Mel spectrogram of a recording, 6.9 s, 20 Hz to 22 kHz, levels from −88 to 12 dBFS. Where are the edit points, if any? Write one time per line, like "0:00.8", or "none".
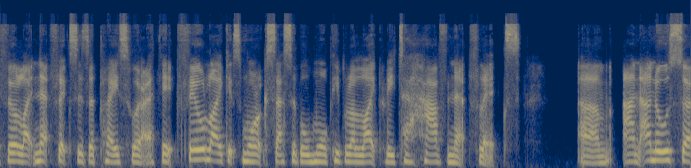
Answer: none

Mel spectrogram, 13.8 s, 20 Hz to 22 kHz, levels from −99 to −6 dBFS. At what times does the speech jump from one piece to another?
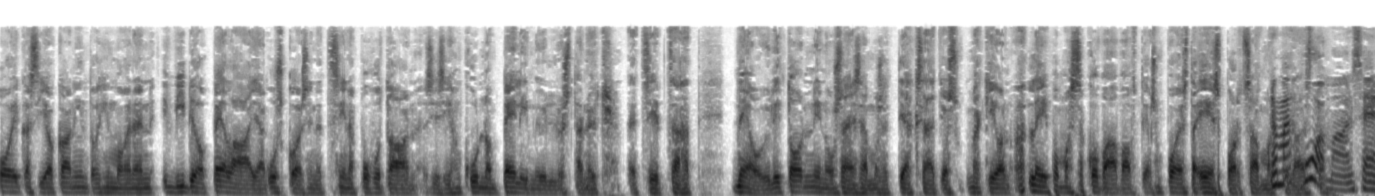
0:02.7
0:07.2

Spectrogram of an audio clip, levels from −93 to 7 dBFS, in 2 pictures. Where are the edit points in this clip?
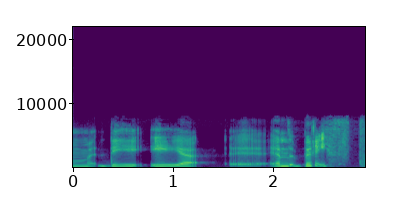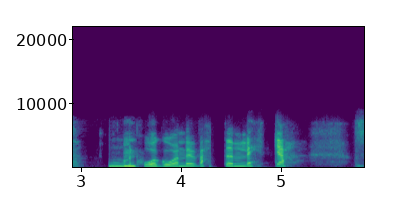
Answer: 0:02.1
0:03.0
0:03.5

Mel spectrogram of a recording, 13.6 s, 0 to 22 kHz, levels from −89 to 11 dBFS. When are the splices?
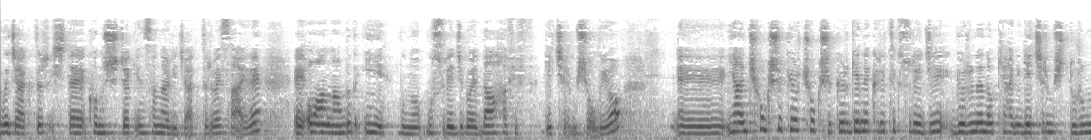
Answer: none

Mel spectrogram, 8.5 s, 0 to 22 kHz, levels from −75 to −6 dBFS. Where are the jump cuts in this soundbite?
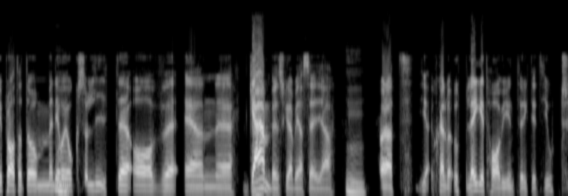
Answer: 0:03.6

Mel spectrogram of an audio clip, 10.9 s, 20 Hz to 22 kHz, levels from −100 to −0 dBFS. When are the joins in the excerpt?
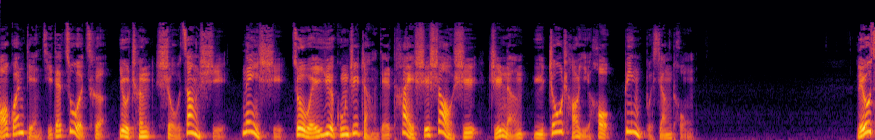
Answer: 0:01.4
0:03.6

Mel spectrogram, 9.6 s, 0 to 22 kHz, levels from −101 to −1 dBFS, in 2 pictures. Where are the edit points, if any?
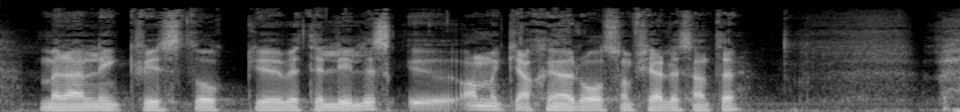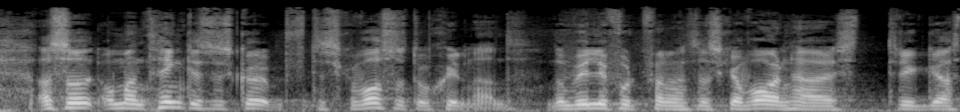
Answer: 0:02.0
0:05.3
0:06.3

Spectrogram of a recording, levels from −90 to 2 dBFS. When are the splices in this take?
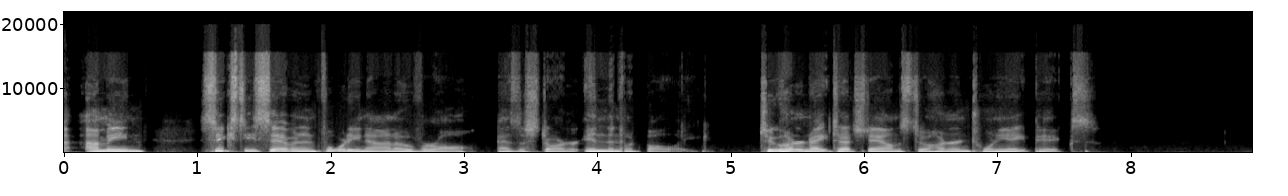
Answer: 0:03.2
0:04.1
0:05.0

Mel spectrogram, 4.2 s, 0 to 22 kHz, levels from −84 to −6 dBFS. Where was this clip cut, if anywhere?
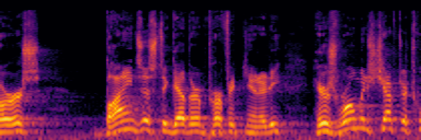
none

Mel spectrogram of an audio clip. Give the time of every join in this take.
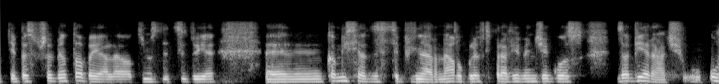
0:04.5
0:04.9

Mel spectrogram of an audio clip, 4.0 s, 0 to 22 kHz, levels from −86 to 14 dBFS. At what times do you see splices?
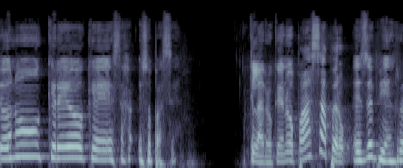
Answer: none

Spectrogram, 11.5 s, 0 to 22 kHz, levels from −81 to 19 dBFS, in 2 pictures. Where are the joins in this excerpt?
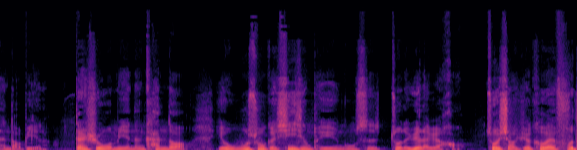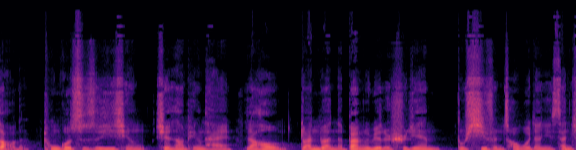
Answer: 0:08.1

